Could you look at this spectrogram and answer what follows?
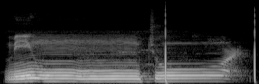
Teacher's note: Nun sukun bertemu dengan huruf jim, hukumnya dibaca ikhfa, cara membacanya disamarkan. Jadi dibaca samar, min ju'.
